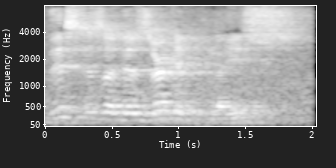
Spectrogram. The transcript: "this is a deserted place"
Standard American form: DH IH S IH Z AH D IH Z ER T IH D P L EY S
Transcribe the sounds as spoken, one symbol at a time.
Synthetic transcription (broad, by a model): DH IH S IH Z AH D IH Z ER T IH D P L EY S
